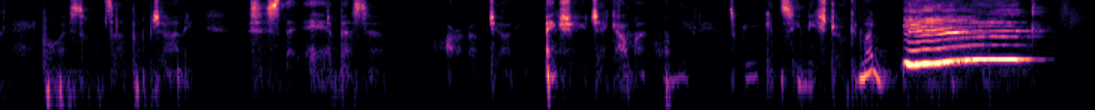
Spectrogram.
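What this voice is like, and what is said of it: Whispering. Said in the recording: “Yeah, I'll whisper for you ... I'm whisper,”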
